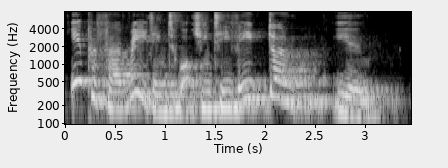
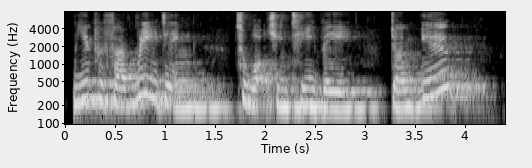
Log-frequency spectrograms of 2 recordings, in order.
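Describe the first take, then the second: First: The voice falls on the final tag. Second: The voice rises on the final tag. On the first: The speaker thinks they already know the answer. "Or down if you think you know you're right" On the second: The speaker genuinely does not know the answer. "If it's a real question, your voice goes up"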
